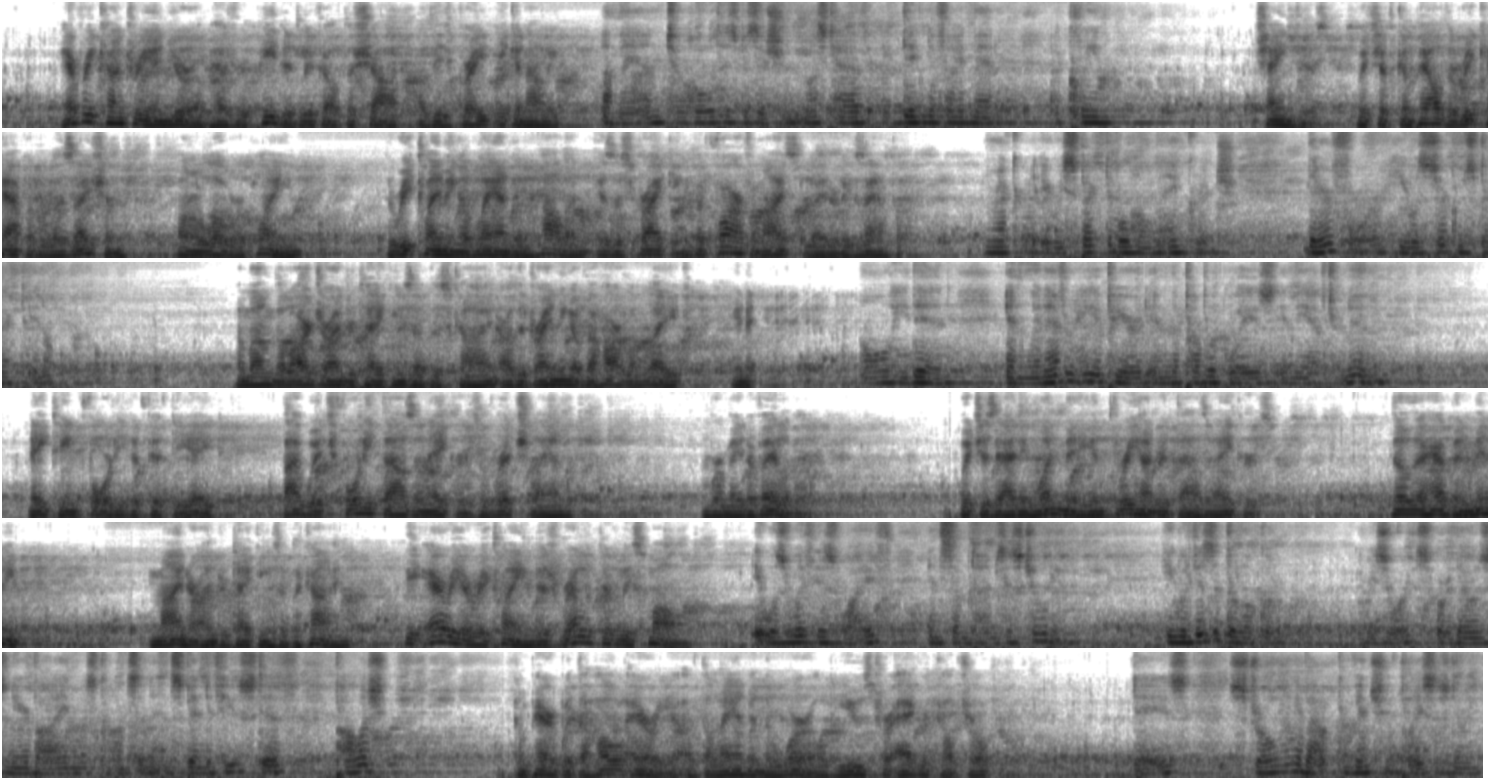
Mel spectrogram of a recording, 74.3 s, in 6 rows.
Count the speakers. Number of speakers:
two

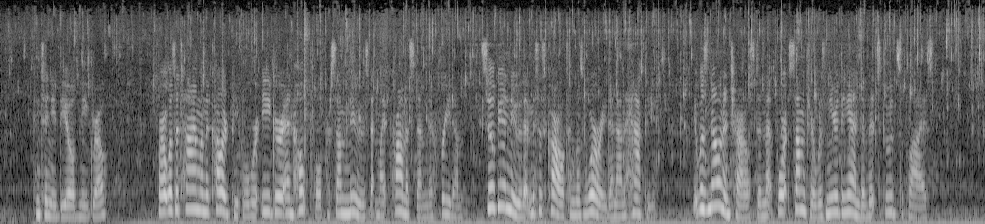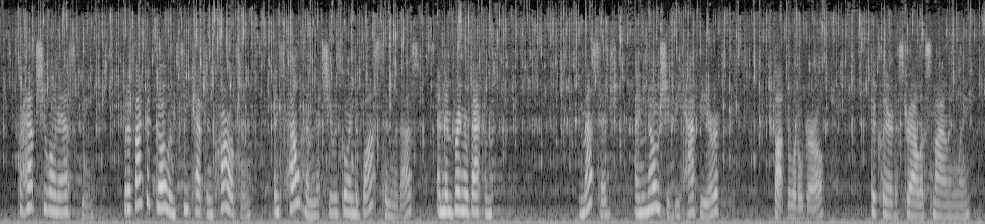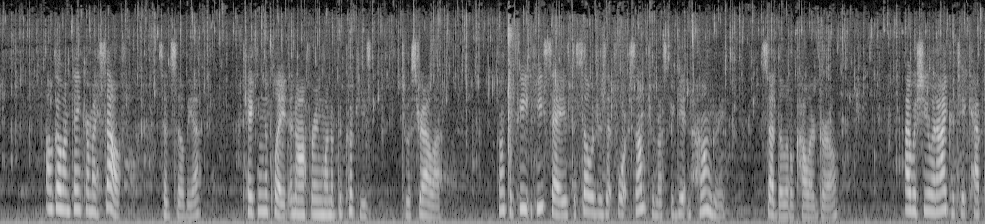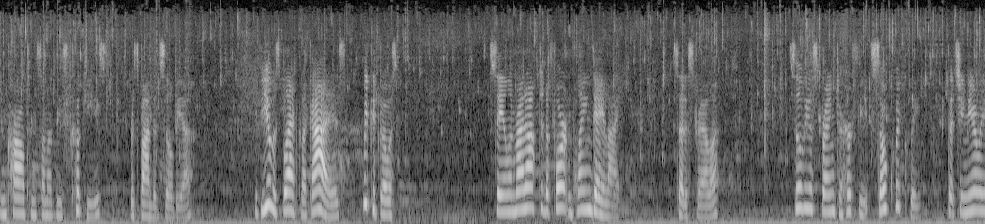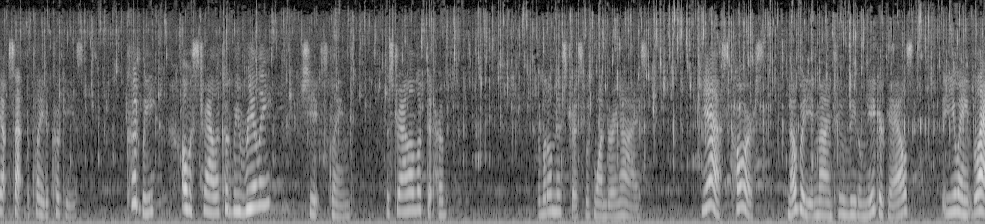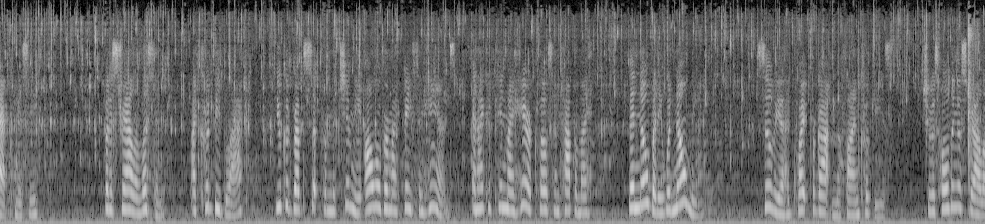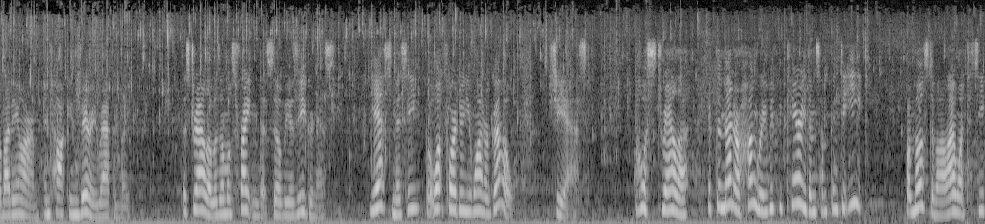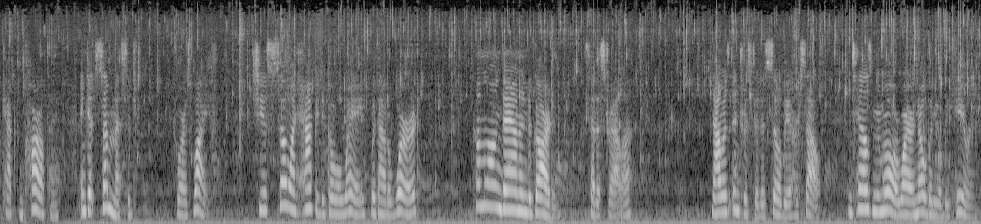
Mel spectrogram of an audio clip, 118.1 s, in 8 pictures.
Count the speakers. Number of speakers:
one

